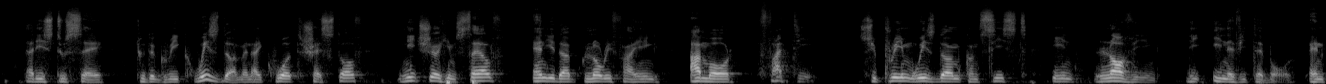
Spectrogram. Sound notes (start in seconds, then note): 7.1 non-english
